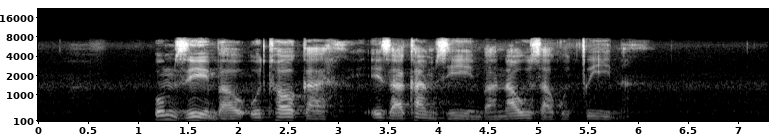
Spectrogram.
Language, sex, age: South Ndebele, male, 24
